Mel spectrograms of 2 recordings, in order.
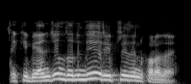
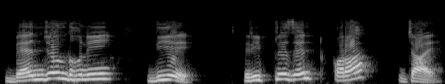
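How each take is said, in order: First: Said in the usual way. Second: Word by word, with long pauses; dictation pace. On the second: Real, not acted. Teacher dictating a grammar point to students, phrase by phrase. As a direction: dictate it in small separate chunks.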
